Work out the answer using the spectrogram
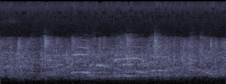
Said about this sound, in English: Let's clap again and shout with our voices as unto the Lord. For it is written, "Clap your hands, all ye people, and shout unto the Lord with the voice of triumph."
